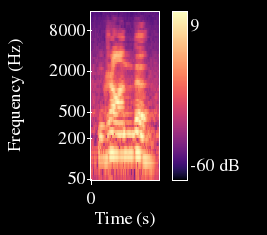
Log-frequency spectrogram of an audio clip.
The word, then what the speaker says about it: grande: And because of this presence of E at the end of the word, this D here will be voiced and it will be pronounced as grande.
